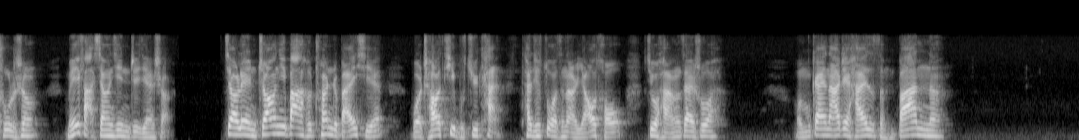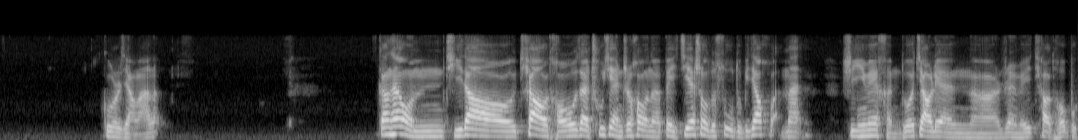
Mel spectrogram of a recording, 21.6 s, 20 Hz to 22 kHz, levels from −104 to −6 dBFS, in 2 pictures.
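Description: A speech recording with no technical fault to point to at any moment. It carries G.722 wideband telephone coding at 64 kbit/s, heard as a band that stops around 7.7 kHz with at most a faint trace of the codec.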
